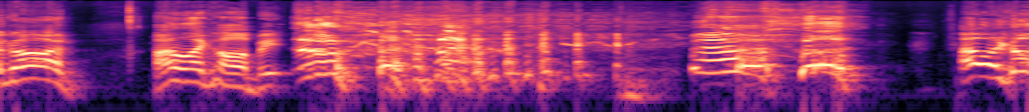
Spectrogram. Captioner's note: coughs and everyone laughs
